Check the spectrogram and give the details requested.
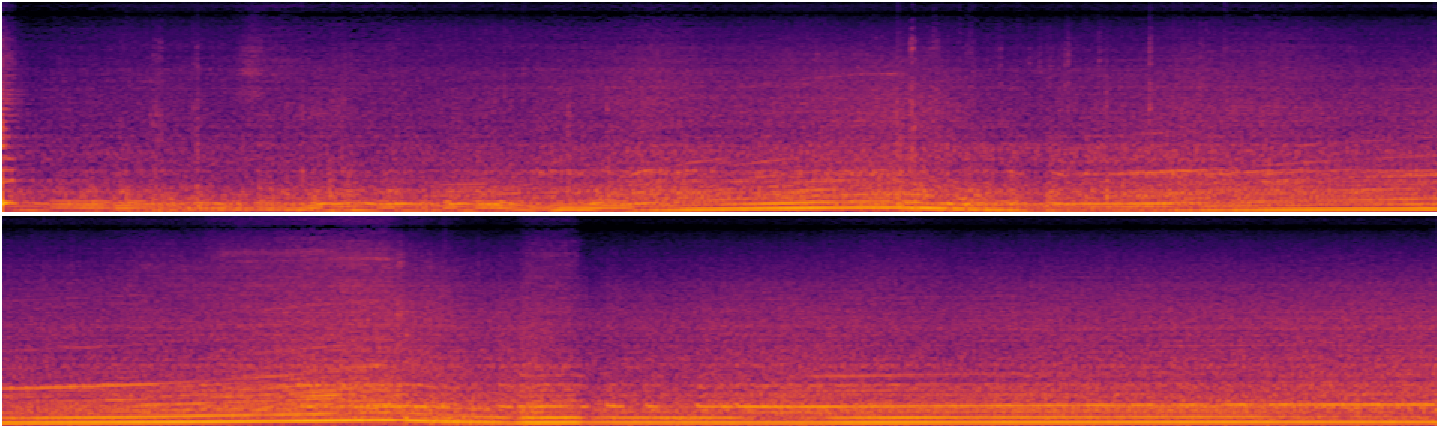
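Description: Car engine heard from inside the cabin, running low at a stop and then pulling away: its pitch rises, drops at a gear change about ten seconds in, climbs again and drops at another shift a few seconds later, then holds steady at cruising speed.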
